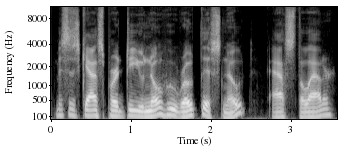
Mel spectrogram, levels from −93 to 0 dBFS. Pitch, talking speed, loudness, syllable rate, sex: 115 Hz, 200 wpm, -17 LUFS, 5.1 syllables/s, male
